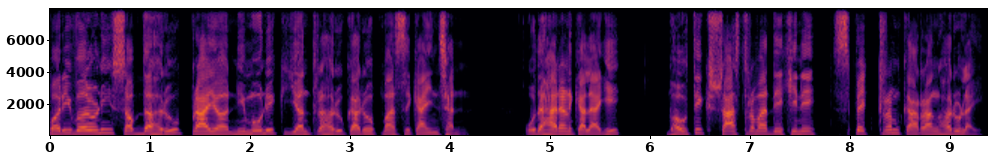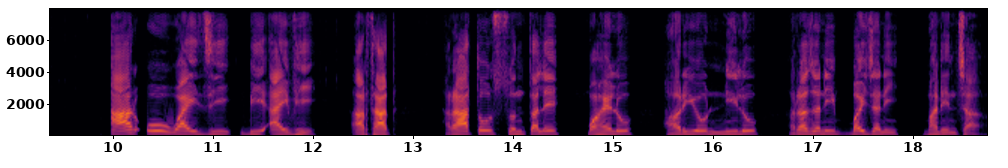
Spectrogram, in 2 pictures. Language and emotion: Nepali, neutral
